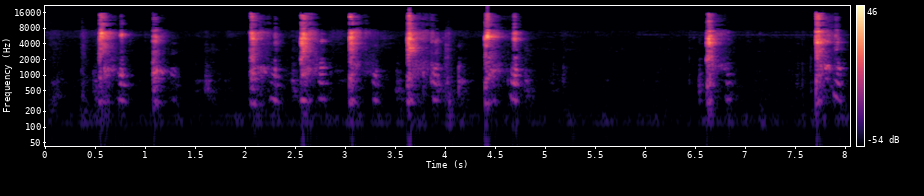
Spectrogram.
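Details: African grey parrot giving about ten short, sharp, high-pitched cough-like bursts, some in quick pairs, with silent gaps between; cough.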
